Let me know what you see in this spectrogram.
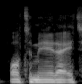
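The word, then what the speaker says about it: Woltemade: I say Voltamada, some say Voltameda. It's one of those, until he tells us how to pronounce his name, I think you can find it several different ways.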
